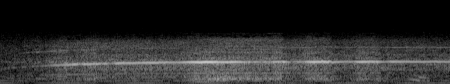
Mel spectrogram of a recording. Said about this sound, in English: what's the point of going over that coat with a hand vacuum?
